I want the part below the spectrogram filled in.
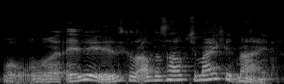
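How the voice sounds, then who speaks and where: Young aussie bloke behind the camera, deadpan smartass, voice jumps all over, echoey room. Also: male voice, a little high, unhurried. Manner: cheeky, deadpan heckling. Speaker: helper and camera operator. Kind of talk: comic banter.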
